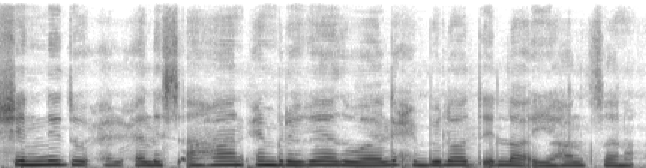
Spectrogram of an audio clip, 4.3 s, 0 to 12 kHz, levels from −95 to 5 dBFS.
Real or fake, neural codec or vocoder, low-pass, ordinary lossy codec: fake; vocoder, 24 kHz, 100 mel bands, Vocos; none; none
